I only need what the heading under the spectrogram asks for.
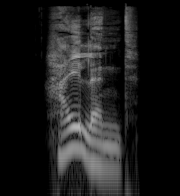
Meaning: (verb) present participle of heilen; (adjective) 1. healing, curing 2. curative
- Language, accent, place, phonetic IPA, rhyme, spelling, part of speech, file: German, Germany, Berlin, [ˈhaɪ̯lənt], -aɪ̯lənt, heilend, verb, De-heilend.ogg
